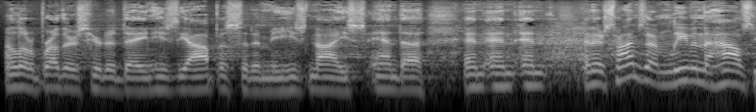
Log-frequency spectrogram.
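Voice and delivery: normal talking voice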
